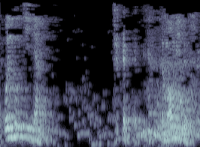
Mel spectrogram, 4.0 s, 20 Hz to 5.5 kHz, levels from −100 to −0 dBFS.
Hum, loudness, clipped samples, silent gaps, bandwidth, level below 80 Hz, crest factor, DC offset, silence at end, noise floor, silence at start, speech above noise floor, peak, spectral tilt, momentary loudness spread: none; -28 LUFS; under 0.1%; none; 5.4 kHz; -58 dBFS; 16 dB; under 0.1%; 0 s; -53 dBFS; 0 s; 25 dB; -12 dBFS; -8.5 dB/octave; 20 LU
